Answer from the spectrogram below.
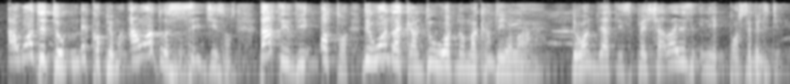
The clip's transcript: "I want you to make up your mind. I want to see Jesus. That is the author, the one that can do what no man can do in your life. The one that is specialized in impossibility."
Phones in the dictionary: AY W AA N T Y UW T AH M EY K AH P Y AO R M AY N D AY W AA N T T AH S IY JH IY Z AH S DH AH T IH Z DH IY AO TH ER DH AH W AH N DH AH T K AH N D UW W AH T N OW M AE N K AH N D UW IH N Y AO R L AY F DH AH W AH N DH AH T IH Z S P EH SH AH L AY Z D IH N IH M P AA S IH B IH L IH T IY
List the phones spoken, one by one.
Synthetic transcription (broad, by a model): AY W AA N T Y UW T AH M EY K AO P Y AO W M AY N AY W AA N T T AH S IY JH IY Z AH S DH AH T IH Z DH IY AO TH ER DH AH W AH N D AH T K AH N D UW W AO T N OW M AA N K AH N D UW Y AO L AY F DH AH W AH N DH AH T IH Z S P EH SH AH L AY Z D IH N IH P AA S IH B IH L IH T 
